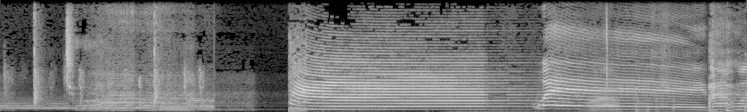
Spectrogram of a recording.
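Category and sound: sound effect, foghorn sound effect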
